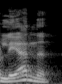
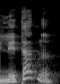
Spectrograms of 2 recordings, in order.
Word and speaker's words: Léane: Le T dans l'état se prononce? Je pensais pas. Non, ça se prononce pas, mais moi, oui. En fait, j'avais jamais capté qu'elle avait écrit son prénom, Léane. Et moi, quand elle est arrivée, j'ai dit Létane, parce que je fais les liaisons, tu vois, je parle le français.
